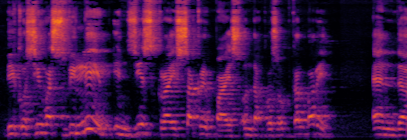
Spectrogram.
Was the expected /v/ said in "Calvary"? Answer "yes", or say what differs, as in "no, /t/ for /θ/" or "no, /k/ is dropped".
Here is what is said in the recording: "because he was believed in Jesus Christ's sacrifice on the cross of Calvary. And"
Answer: no, /b/ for /v/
